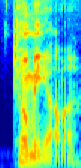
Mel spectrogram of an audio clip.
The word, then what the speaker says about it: Tomiyama: I mispronounce his last name with Akira Toriyama sometimes, who's the Dragon Ball creator. Tomiyama, right? Yes, Shogo Tomiyama.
